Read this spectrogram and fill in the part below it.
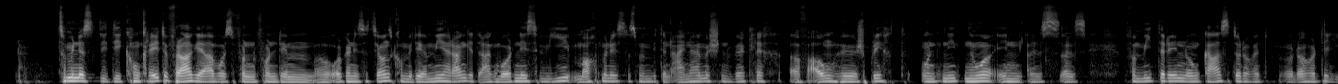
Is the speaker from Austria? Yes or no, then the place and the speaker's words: yes; Alpbach, Tyrol, Austria; ich bin in Alpbach aufgewachsen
